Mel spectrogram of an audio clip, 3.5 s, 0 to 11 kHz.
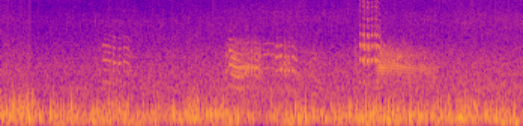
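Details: Terns at a beach hammock near Tybee Island on April 15, 2024: three short bursts of harsh, buzzy, slightly nasal calls spaced about a second apart, heard over strong, steady wind noise.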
